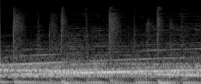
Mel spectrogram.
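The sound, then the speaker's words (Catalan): An air raid siren sounds in Tel Aviv as a loud, steady sustained tone that holds unbroken throughout, with low rumbling bursts underneath. “Aquest era el so de les sirenes a Tel Aviv”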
